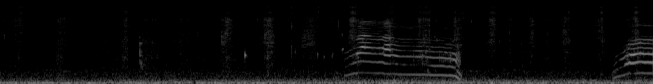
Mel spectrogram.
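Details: Feral cat being bathed gives a long drawn-out meow with stacked harmonics, rising then holding steady before dropping away, followed by the start of a second cry near the end; steady low background hum.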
